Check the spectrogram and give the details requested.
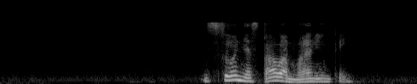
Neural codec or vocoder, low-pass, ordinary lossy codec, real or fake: codec, 16 kHz, 1 kbps, FreqCodec, smaller model; 7.2 kHz; Opus, 16 kbps; fake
